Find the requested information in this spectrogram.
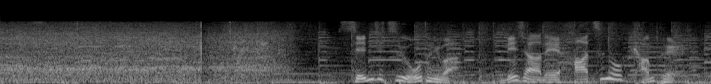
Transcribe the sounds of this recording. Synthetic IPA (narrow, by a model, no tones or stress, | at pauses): seɲd͡ʑɯt͡sɨot̪ʰaɲiβa̰ | med͡ʑad̪ehat͡sɨnokʰampʰe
